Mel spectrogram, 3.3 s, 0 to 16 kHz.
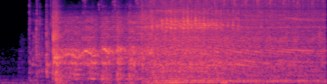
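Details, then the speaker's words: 2006 Chevrolet Silverado Gen 4 5.3 V8, previously dead misfire on cylinders 1 and 3, after removing anti-fouler adapters and fitting used spark plugs: quick crank, clean catch, even steady idle on all cylinders; normal start and idle. "unreal runs great"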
